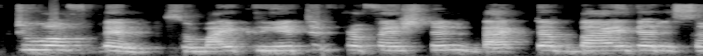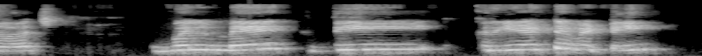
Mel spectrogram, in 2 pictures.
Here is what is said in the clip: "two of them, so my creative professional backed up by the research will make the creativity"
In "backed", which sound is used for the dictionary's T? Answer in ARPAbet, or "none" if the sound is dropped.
T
